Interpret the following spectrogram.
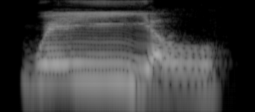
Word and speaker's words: whale: Now, actually, we don't read or we don't pronounce the letter H here. The first letter is W. W. W. Let's read it together. Whale.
